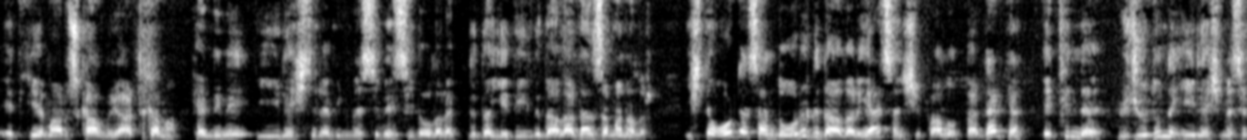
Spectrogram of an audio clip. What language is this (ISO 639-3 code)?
tur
